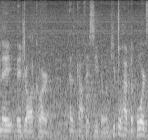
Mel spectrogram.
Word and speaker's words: cafecito: Cafecipa. Cafecito. Cafecipo. Cafecito. You pronounce it.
